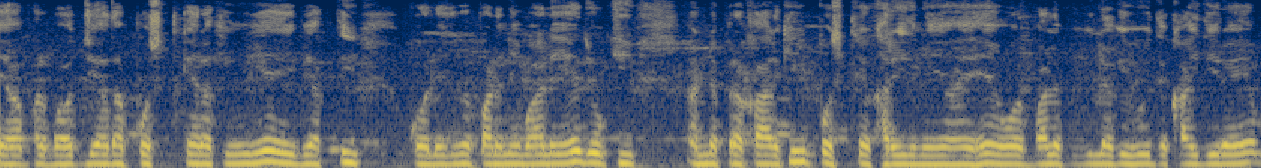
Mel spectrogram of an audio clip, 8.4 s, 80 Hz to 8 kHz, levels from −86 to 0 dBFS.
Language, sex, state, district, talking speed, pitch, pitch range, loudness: Hindi, male, Chhattisgarh, Bilaspur, 235 wpm, 155 Hz, 155-160 Hz, -15 LUFS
